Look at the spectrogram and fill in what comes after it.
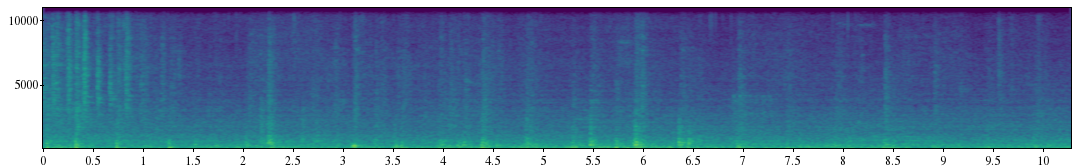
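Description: Passenger train running: a steady rumble with irregular wheel clacks over the rail joints, bunched about two seconds in and again around six seconds.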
